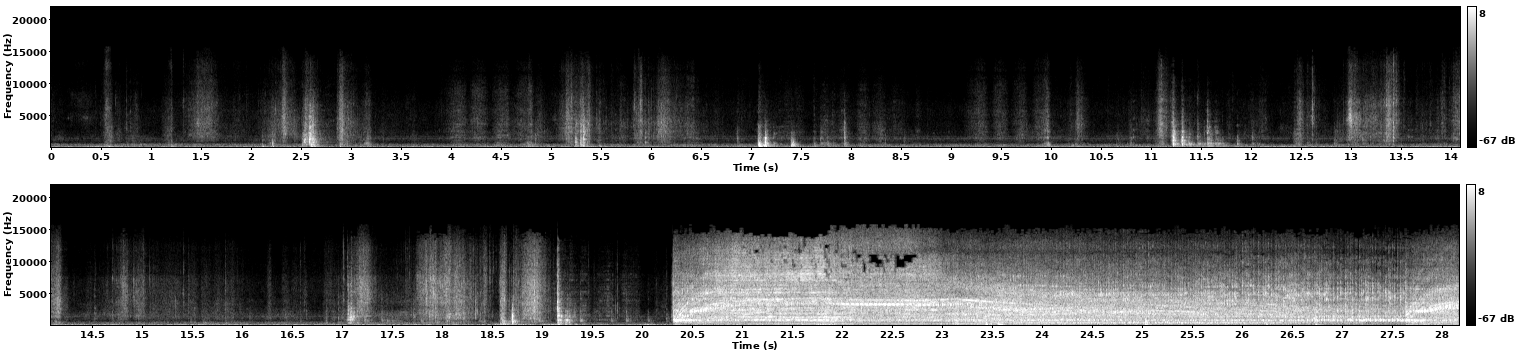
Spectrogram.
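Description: Faint scattered clicks and knocks of handling gear for about twenty seconds, then a Hitachi circular saw starts abruptly and cuts into a wooden board, running loud and steady to the end. Its motor note dips briefly in pitch a couple of seconds into the cut.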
